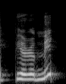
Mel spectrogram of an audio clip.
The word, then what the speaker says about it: pyramid: it right don't say pyramid pyramids and it's a d not a t at the end pyramid okay Pyramids of Giza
